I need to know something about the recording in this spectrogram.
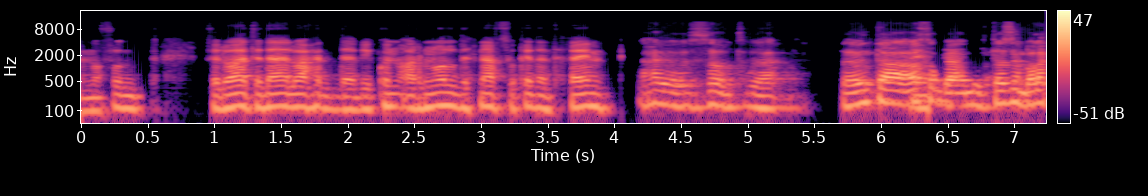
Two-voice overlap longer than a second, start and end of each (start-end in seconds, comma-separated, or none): none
